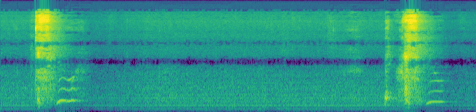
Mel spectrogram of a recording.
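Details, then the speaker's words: Woman sneezing from spring flower pollen allergy: two sharp sneezes, each with a quick in-breath and a voiced burst, about five seconds apart. "I'm gonna excuse it. I have to sneeze. Achoo."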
